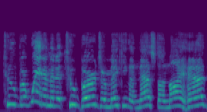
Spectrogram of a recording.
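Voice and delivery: a baffled, put-upon elephant; Gerald the elephant. Acted. Elephant asking his friend Piggy, high and baffled. Gerald voiced in picture book.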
